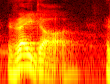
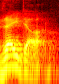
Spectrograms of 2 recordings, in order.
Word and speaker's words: radar: पता चल जाएगा कि जिसको हम ए समझते वो ए नहीं होता, ए ही होता है, इसलिए इसको हम पढ़ेंगे रेडार, रेडार।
